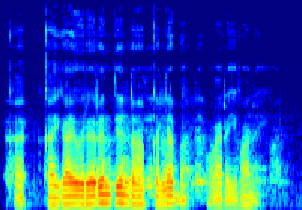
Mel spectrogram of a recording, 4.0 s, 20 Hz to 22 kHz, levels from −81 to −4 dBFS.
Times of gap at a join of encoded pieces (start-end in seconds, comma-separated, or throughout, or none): none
